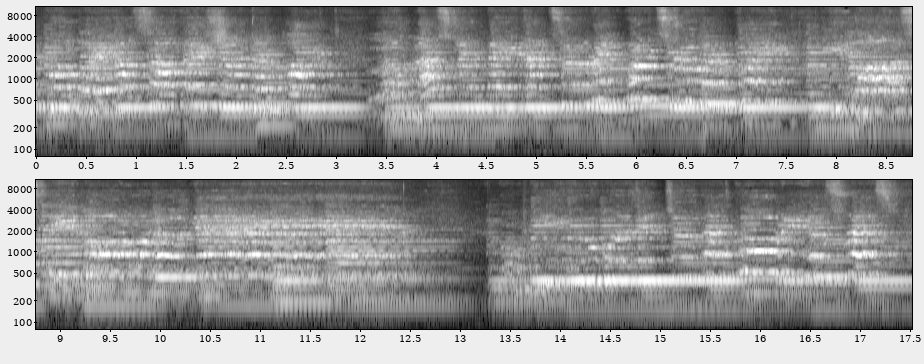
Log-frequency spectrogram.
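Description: Mixed church choir of men and women singing an anthem in parts, with held chords and short breaks between phrases about three seconds in and again about thirteen seconds in.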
